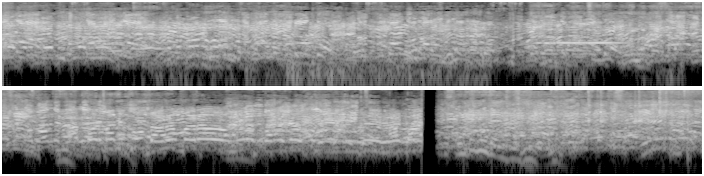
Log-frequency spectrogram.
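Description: A crowd of women shout and argue loudly and angrily, close by.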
